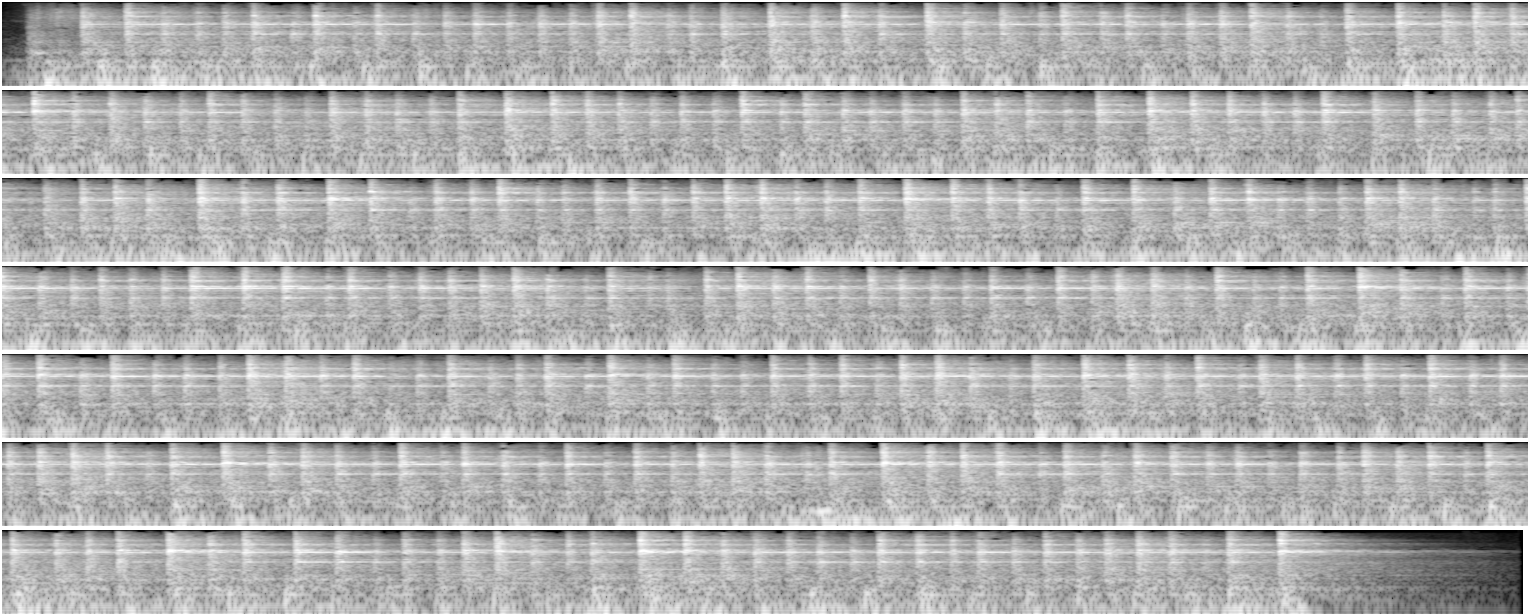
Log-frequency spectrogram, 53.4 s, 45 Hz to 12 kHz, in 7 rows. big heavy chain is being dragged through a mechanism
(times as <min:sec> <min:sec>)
0:42.0 0:44.5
